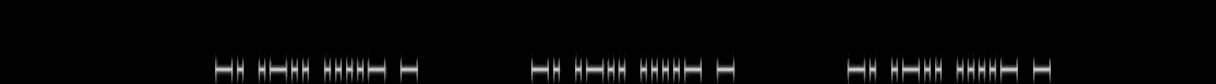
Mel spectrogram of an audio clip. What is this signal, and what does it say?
Morse code, heard as a keyed tone, about 22 wpm, 700 Hz. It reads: NL4T NL4T NL4T
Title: USA Call Signs - 4 Characters - Repeated 3x - 22wpm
